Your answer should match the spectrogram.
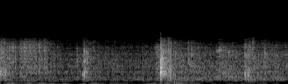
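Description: Footsteps on a city sidewalk: three evenly spaced, sharp steps cut through a steady, broad hiss of background noise. No one speaks.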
